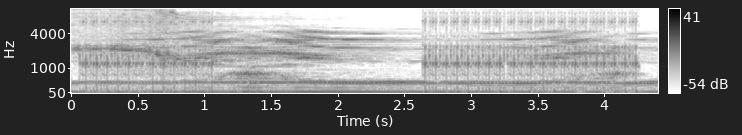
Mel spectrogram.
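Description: Electronic sound design under a TV title graphic: a steady low synth drone with gliding electronic tones, and a whooshing swept effect at the start and another from about two and a half seconds in.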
